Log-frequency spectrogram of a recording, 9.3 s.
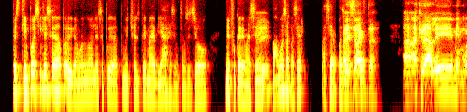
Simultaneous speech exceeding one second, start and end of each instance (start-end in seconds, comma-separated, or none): none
